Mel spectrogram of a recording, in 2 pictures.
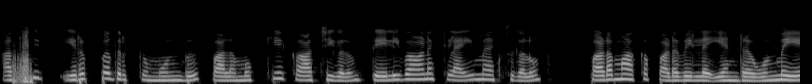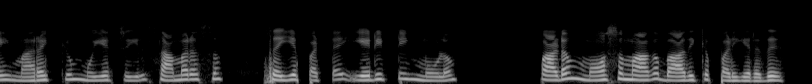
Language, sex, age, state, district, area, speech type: Tamil, female, 30-45, Tamil Nadu, Erode, rural, read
